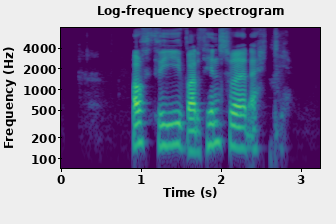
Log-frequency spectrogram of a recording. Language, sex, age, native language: Icelandic, male, 18-19, Icelandic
